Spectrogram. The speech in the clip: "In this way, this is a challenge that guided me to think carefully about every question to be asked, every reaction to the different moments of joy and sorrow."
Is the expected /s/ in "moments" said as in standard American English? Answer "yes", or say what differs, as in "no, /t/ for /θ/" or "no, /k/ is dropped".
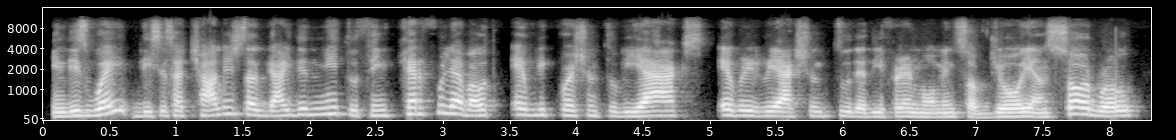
yes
